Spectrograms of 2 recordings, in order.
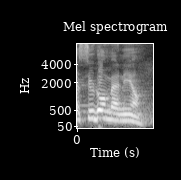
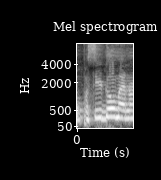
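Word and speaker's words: pseudomania: सीडो मेनिया ठीक है ध्यान रखना पी वर्ड है य पर पी वर्ड क्या अभी साइलेंट है वर्ड क्या है अभी यहां पर साइलेंट है इसको पडो मेनो नहीं बोलना क्या बोलना है आपने इसको सीडो मेनिया बोलना है क्या होता है सीडो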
